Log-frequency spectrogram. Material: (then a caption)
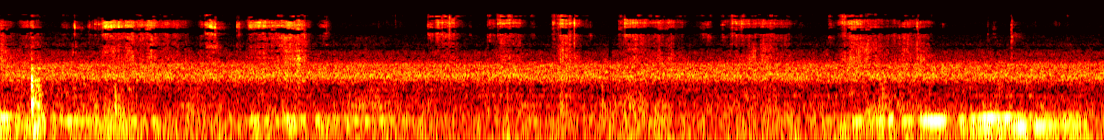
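Kinetic sand. A black-handled metal blade scores and slices lines through a solid molded kinetic sand figure resting on a palm. Soft, gritty scraping strokes come in a steady series over a constant bright hiss, with a low background murmur underneath.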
